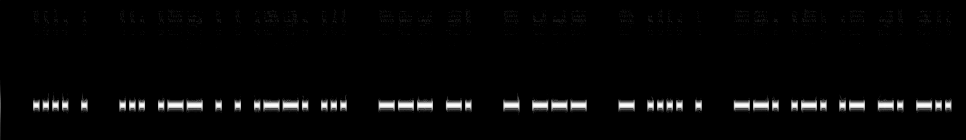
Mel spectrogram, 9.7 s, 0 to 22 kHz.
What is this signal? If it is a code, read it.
Morse code, heard as a keyed tone, about 25 wpm, 1000 Hz. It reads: HE SWEEPS ON TO THE GRAND
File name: qotdfiles / 25wpm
